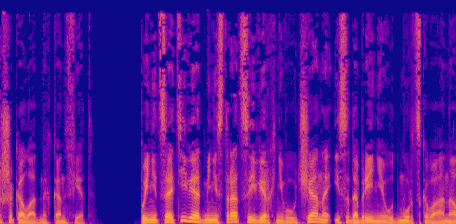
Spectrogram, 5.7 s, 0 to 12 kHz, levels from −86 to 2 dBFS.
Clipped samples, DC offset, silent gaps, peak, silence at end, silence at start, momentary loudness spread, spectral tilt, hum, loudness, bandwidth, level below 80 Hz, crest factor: under 0.1%; under 0.1%; 1.37-1.66 s; -4 dBFS; 0 s; 0 s; 10 LU; -5.5 dB/octave; none; -20 LUFS; 12 kHz; -44 dBFS; 16 dB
